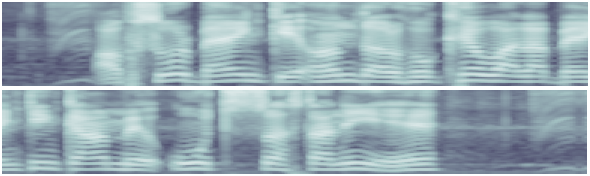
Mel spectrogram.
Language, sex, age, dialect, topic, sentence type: Bhojpuri, male, 18-24, Southern / Standard, banking, statement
